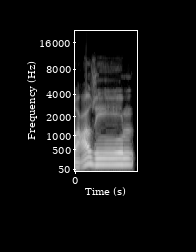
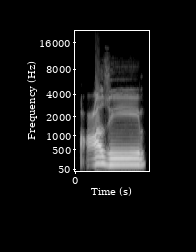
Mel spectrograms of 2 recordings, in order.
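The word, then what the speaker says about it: عظيم: একটু টান দিয়ে বলবো আজিম, আজিম। এবং এটা আইন অক্ষর আজিম উচ্চারণ। সুবহানা রাব্বিয়াল আজিম, সুবহানা রাব্বিয়াল আজিম।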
